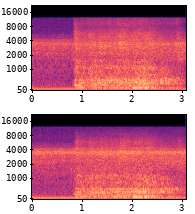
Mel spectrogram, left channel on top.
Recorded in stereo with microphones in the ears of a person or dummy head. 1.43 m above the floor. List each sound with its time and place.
0.8 s a sliding door: 85° left, 6 m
